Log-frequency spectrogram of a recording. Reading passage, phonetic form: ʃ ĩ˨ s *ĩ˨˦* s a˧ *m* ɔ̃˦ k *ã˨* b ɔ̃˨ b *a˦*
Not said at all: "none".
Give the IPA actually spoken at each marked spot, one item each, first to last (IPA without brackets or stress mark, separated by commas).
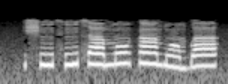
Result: ĩ˨˦, m, ã˧, a˧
